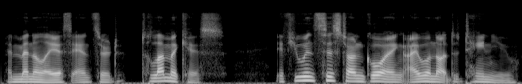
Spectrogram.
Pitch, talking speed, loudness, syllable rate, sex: 125 Hz, 160 wpm, -19 LUFS, 5.2 syllables/s, male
